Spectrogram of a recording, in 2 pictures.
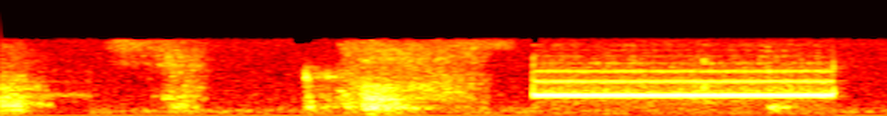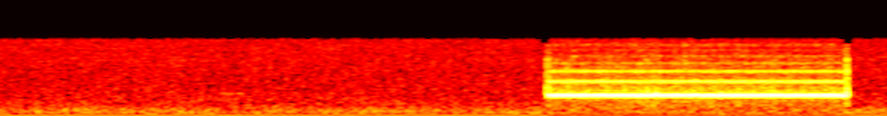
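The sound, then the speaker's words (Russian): Two long, steady touch-tone telephone key tones, each about two seconds with a quiet gap between, dial an extension on a print shop's phone menu over a thin, narrow line, after a few muffled noisy sounds. “Если вы знаете внутренний номер сотрудника, наберите его в тоновом режиме.”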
